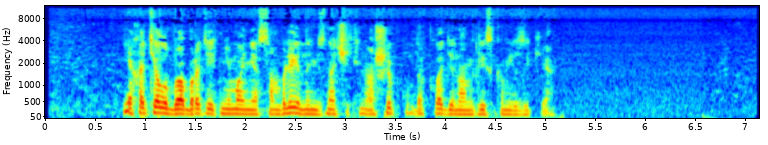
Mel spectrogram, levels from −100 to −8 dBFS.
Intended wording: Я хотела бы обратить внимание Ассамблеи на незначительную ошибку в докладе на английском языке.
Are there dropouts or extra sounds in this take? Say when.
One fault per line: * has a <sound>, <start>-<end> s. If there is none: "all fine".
all fine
